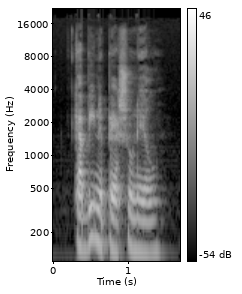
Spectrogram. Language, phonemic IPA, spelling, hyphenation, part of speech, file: Dutch, /kaːˈbi.nə.pɛr.soːˌneːl/, cabinepersoneel, ca‧bi‧ne‧per‧so‧neel, noun, Nl-cabinepersoneel.ogg
- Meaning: cabin crew (in an aircraft)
